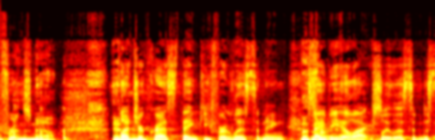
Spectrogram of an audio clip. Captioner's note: laugh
